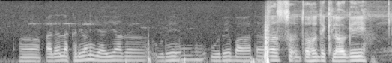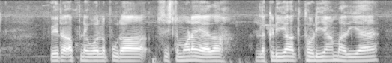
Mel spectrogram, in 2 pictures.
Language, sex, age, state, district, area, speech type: Dogri, male, 18-30, Jammu and Kashmir, Kathua, rural, spontaneous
